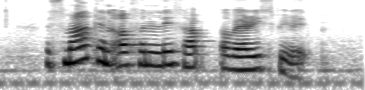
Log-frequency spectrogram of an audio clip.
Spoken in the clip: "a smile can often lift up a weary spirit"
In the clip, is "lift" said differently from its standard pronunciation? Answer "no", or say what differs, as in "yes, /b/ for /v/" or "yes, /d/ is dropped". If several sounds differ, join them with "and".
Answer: yes, /t/ is dropped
